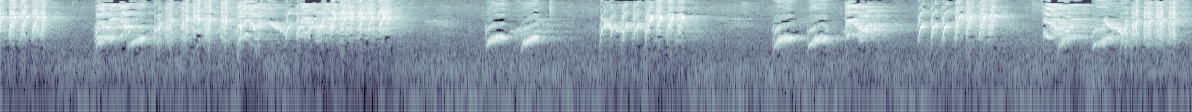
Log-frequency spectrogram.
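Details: Caged cucak cungkok bulbul in strong, sharp full song, used as a tutoring recording and said to include imitations of small birds, large birds and insects: loud whistled upslurs and dense high buzzy trill bursts in quick bursts, with short pauses between.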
